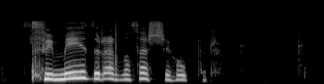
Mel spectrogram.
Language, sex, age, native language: Icelandic, female, 20-29, Icelandic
